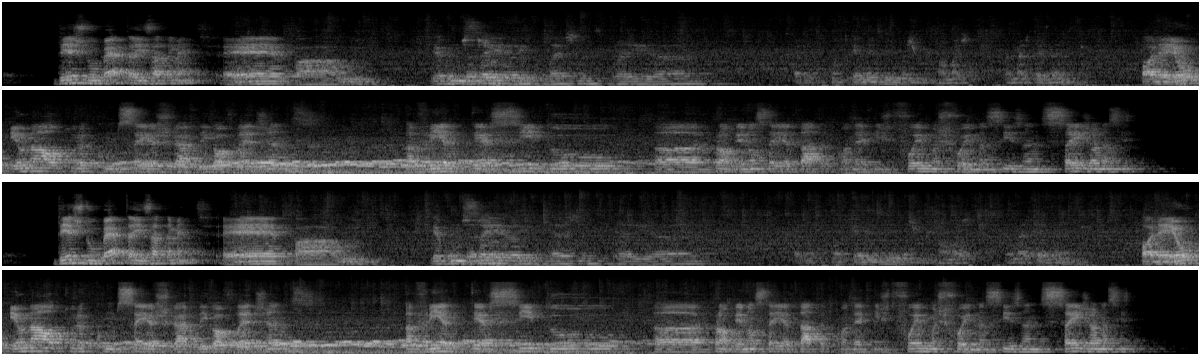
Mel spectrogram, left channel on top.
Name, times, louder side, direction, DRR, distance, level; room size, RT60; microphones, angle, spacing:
voice 1, 0.5-3.6 4.3-5.2 11.4-15.1 16.0-18.2 18.5-23.2, right 2 dB, 40° right, 2 dB, 0.4 m, -29 dB
sound 1, 2.3-21.9, right 2 dB, 80° right, 0.6 m, -47 dB
voice 2, 4.4-7.1 7.9-9.7 10.0-10.7, left 1 dB, 30° left, 2 dB, 0.3 m, -39 dB
sound 2, 12.1-19.2 19.6-20.0, left 1 dB, 90° left, 0.5 m, -30 dB
2.4 x 2.1 x 3.4 m, 0.89 s
head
